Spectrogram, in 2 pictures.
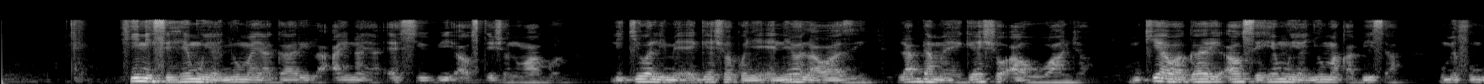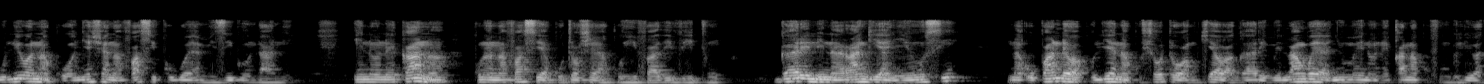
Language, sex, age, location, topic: Swahili, male, 18-24, Nairobi, finance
